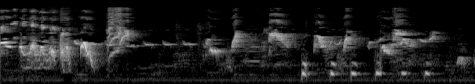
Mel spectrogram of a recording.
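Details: Lively song of a white-rumped shama (murai batu). Harsh, buzzy chatter and sweeping whistles come in quick succession, ending with a string of short, low, clipped notes. A faint low hum runs beneath.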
